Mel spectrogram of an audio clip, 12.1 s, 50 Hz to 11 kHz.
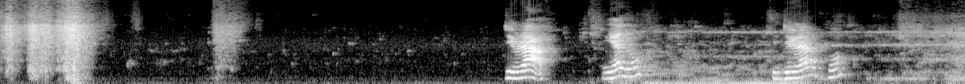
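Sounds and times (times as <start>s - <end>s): packaged blanket rustling: 0.0s - 1.8s.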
